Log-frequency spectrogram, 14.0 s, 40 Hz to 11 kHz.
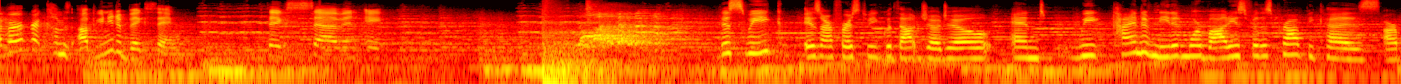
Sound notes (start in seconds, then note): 5.8 girls laughing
